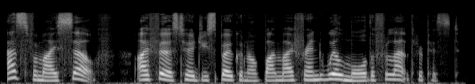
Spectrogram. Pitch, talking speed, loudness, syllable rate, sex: 205 Hz, 190 wpm, -18 LUFS, 5.1 syllables/s, female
